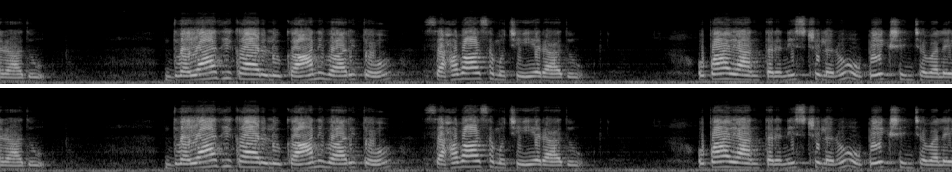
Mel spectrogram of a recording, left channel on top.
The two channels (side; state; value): both; identical; correlation 1.00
